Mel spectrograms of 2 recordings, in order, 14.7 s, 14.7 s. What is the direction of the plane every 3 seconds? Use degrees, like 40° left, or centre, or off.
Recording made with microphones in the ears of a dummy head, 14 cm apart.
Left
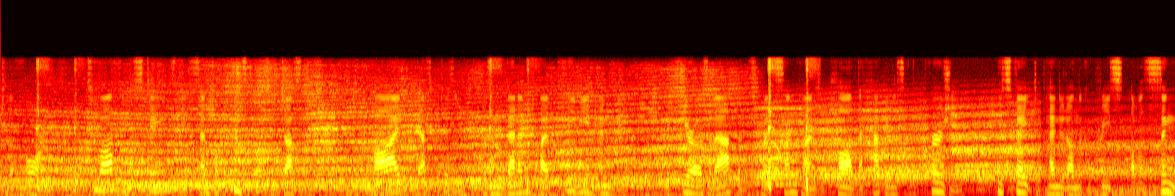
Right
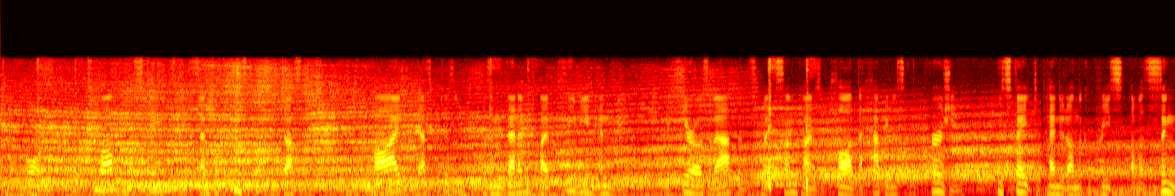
20° right, 10° left, 30° left, 40° left, 50° left.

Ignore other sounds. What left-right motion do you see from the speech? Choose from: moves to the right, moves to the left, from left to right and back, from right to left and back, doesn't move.
doesn't move.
